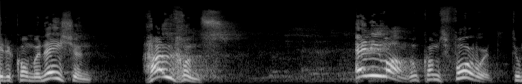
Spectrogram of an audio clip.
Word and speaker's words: Huygens: a genius idea which we now know as Oregon's principle at least you call it Oregon's principle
